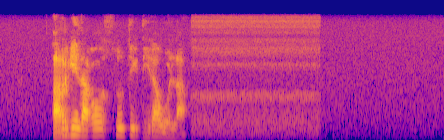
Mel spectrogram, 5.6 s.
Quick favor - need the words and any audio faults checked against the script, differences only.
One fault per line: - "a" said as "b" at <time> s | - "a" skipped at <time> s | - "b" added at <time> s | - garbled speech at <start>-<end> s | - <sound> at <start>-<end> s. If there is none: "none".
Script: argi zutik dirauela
- "dago" added at 1.0 s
